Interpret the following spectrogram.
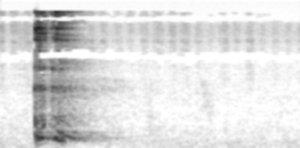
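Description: A woman clears her throat once, a short burst about a quarter of a second in.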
